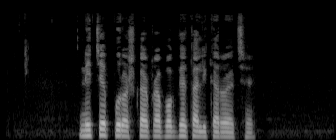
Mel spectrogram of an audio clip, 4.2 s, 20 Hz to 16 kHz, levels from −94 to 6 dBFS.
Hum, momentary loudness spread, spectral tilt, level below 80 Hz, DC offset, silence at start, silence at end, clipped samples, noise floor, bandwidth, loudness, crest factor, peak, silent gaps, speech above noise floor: none; 12 LU; -6.5 dB/octave; -80 dBFS; under 0.1%; 1 s; 1.05 s; under 0.1%; -79 dBFS; 11 kHz; -32 LUFS; 18 dB; -16 dBFS; none; 47 dB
